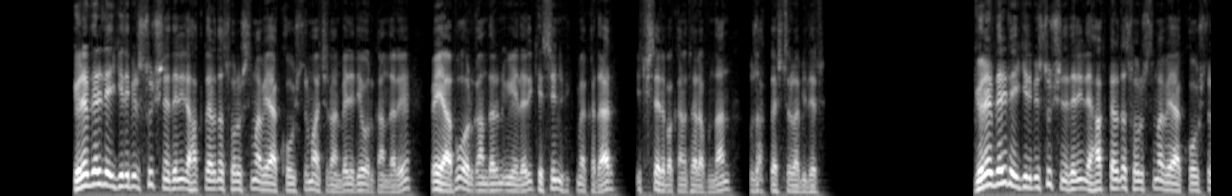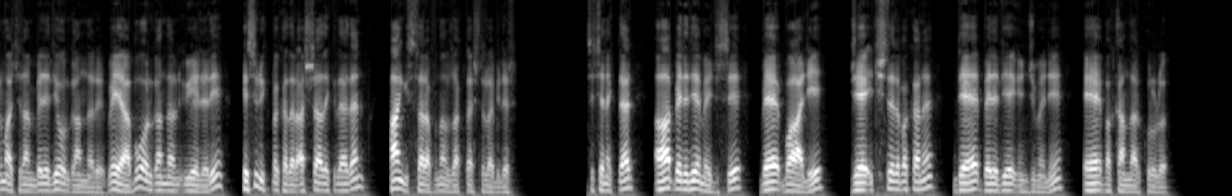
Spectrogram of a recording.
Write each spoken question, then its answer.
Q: Görevleriyle ilgili bir suç nedeniyle haklarında soruşturma veya kovuşturma açılan belediye organları veya bu organların üyeleri kesin hükme kadar aşağıdakilerden hangisi tarafından uzaklaştırılabilir?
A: Doğru cevap C seçeneğidir.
